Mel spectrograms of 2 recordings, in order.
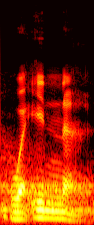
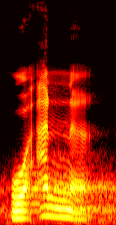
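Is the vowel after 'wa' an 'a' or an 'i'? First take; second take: i; a. First: The second word begins with an 'i' vowel. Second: The second word begins with an 'a' vowel. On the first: It starts a new sentence. "dibaca dengan kasro" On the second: It links this clause to the one before. "bil fathi dibaca fathah"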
